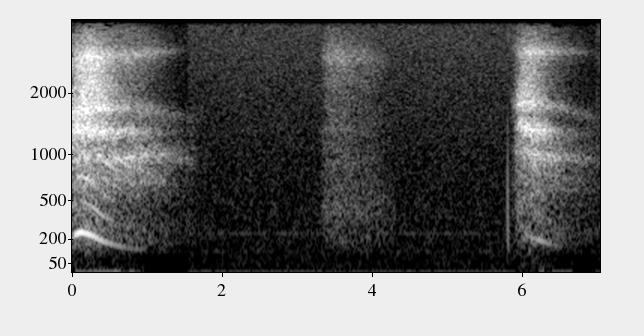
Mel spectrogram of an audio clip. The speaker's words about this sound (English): Now I want you to take 3 deep breaths in and blow out.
